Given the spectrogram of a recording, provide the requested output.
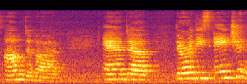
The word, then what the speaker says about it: Ahmedabad: to be called a medibot but now it's pronounced Ahmedabad and there are these ancient name for these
